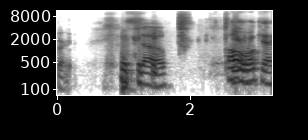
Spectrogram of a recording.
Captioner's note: laughter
